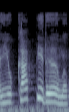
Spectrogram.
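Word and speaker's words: I-Juca-Pirama: E a pronúncia é realmente essa, Iucapirama, porque é um termo de origem indígena. Nós escrevemos Ijucapirama, mas pronunciamos Iucá, que significa aquele que vai morrer.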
